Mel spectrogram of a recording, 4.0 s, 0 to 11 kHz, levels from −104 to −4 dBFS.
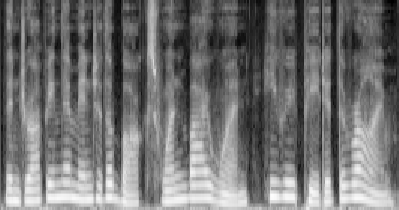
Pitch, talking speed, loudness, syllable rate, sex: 180 Hz, 195 wpm, -15 LUFS, 5.2 syllables/s, female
